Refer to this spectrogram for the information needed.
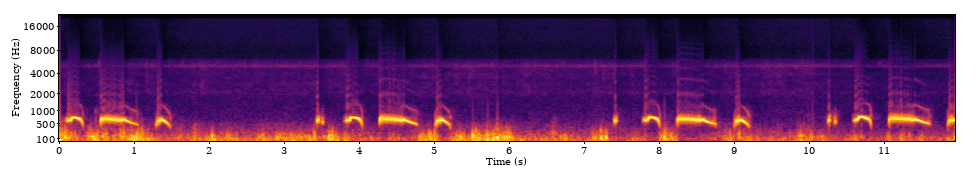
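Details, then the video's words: Repeated mellow coos from a spotted dove, short notes and longer slurred ones in irregular phrases, against continuous low wind rumble and a thin steady high tone. "MASTERAN TEKUKUR"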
